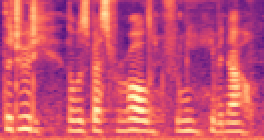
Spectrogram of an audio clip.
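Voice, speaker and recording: A woman's voice: medium pitch, brisk, dark tone, a little hiss or hum, pitched below the performer's own voice, close to an everyday voice. A woman performing a dramatic monologue as a grieving, bitter, proud young noblewoman mother, with an emotional theatrical delivery. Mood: proud, defensive. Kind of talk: dramatic monologue for speech competition.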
